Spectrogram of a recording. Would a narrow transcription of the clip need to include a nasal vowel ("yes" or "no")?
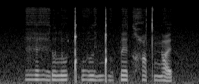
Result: no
